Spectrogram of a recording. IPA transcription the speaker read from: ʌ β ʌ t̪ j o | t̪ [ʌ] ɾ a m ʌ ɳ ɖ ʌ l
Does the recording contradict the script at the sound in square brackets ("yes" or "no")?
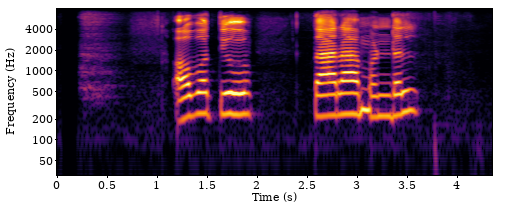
yes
